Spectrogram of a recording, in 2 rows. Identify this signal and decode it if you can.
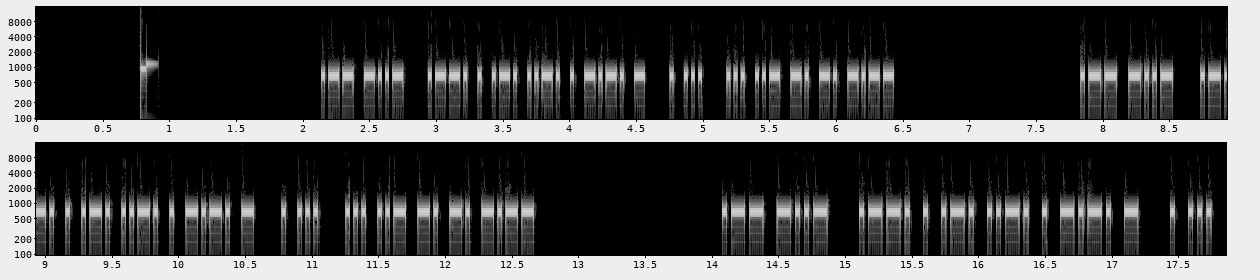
Morse code, heard as a keyed tone, about 38 wpm, 700 Hz. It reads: WX PERFECT ES SUNNY WX PERFECT ES SUNNY WX PERFECT ES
